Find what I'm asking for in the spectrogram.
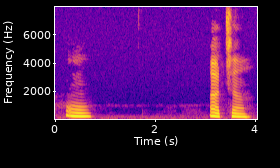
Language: Bangla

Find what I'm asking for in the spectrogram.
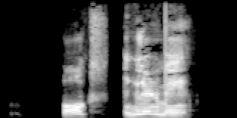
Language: Sindhi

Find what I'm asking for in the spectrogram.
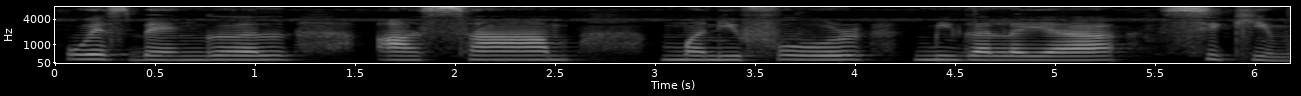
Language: Bodo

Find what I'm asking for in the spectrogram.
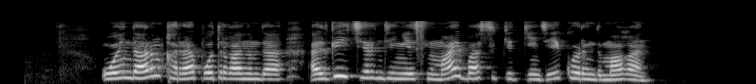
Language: Kazakh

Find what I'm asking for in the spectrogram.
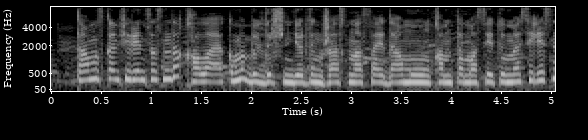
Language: Kazakh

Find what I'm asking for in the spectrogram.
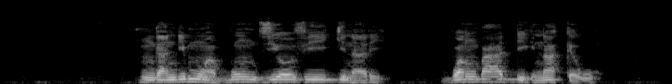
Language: Kwasio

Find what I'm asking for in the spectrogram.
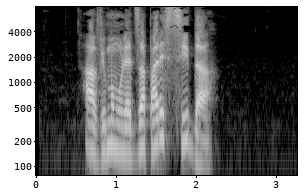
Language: Portuguese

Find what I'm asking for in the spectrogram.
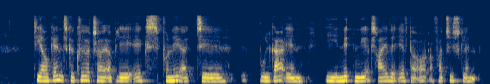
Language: Danish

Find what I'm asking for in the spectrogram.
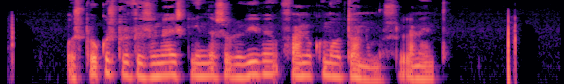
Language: Galician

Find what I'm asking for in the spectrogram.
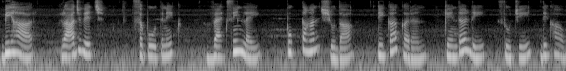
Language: Punjabi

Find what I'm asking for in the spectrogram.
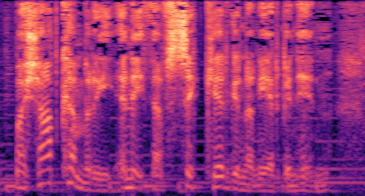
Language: Welsh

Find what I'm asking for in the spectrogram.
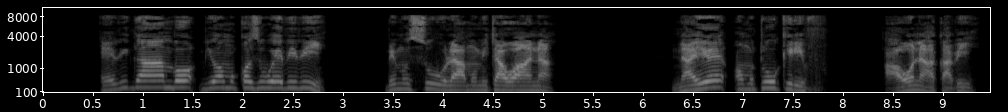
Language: Ganda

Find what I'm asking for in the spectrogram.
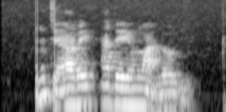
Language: Igbo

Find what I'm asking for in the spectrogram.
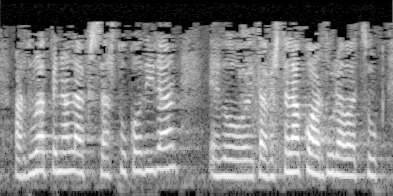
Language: Basque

